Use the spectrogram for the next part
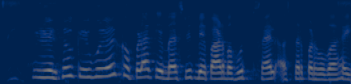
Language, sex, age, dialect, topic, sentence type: Magahi, female, 18-24, Western, agriculture, statement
